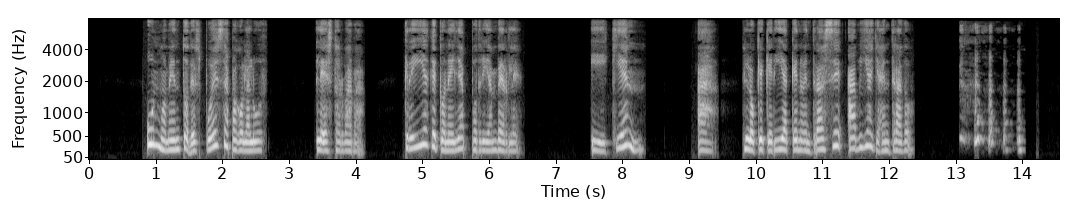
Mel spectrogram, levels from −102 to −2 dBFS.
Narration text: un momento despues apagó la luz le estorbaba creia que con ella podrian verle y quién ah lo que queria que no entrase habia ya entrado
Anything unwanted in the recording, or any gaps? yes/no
yes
